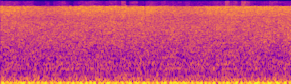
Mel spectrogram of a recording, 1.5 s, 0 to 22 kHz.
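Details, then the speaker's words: Majestic 5A455 turntable motor, rebuilt, on a variac at about 90 volts output, drawing about 0.2 amps. Low steady hum, crawling round slowly with no pickup in speed, because the supply voltage is too low. "i was wondering why i was turning so slow um all right so that's the output voltage of the variac so it's running at uh 90 volts right now"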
